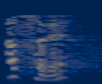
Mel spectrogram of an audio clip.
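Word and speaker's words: الصلاة: ويقيمون الصلاه، الصلاه مطلوبه بالواو لكن تنطق بالالف، شوف الصا، الصلاه، واخد بالك.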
